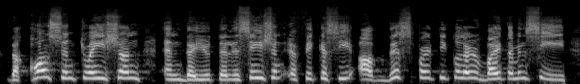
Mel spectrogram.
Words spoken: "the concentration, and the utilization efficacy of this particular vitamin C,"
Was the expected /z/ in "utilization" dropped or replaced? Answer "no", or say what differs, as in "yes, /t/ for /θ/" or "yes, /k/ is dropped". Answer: yes, /s/ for /z/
